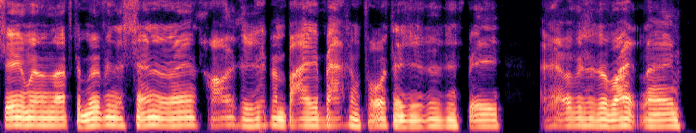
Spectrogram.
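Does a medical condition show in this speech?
Yes: throat cancer, tumor through tongue, attached to epiglottis; throat cancer three times, radiation with molded mask, chemo, checkups at Erlanger Medical Center Chattanooga; voice affected by cancer, eating issues from tongue tumor, still talks at length.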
